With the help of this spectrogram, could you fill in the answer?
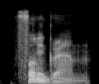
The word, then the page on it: phonogram: British English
